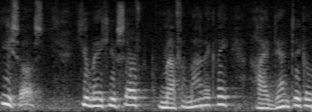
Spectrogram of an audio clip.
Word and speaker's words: isos: Isos? – Well, it's pronounced isos. Isos. Isos in Greek. I-S-O-S.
